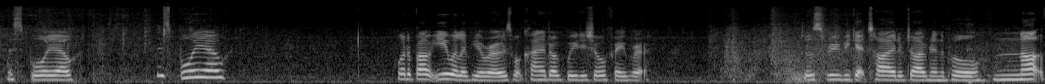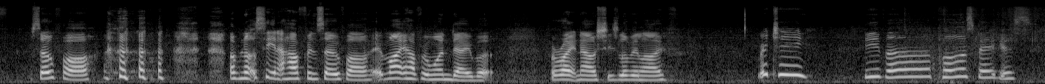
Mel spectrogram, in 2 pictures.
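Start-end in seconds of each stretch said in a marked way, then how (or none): 1.6-2.3 higher-pitched pet-talk voice; doting coo. Real, not acted. Owner fondly talking to dog, doting coo. 18.0-20.8 high, drawn-out cheer; excited shout-out. Real, not acted. Streamer hailing a viewer, excited shout-out.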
